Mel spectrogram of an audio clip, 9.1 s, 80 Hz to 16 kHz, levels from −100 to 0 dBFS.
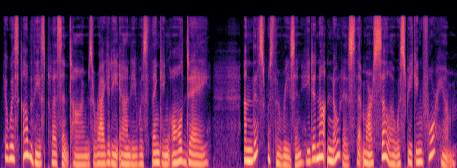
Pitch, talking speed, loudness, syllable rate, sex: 175 Hz, 175 wpm, -19 LUFS, 4.8 syllables/s, female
